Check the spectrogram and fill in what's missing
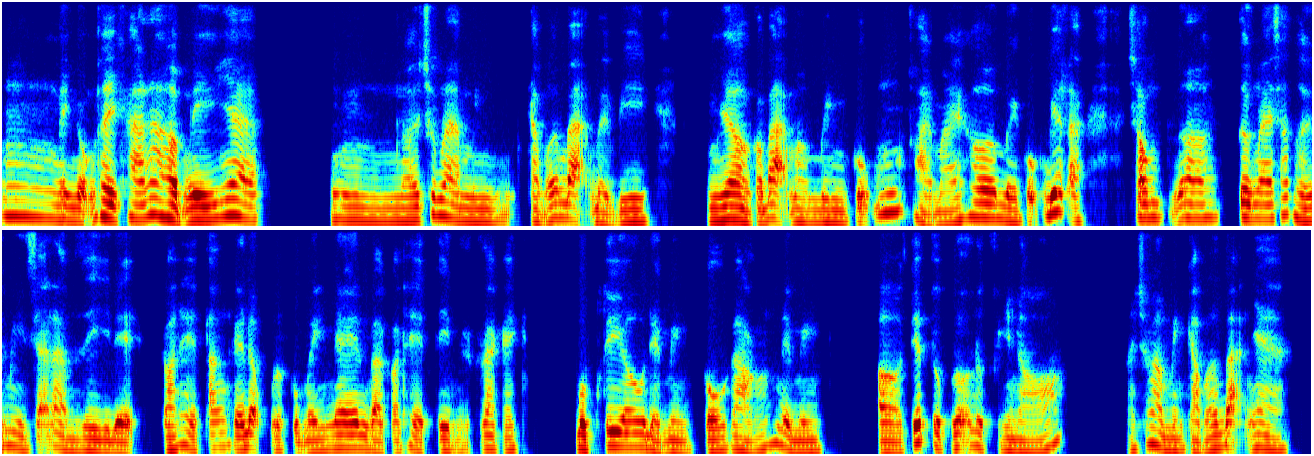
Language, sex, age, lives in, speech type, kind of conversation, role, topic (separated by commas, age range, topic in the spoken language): Vietnamese, male, 20-24, Vietnam, conversation, advice, user, Làm sao để tìm lại động lực dài hạn và biết mình nên nỗ lực vì điều gì?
